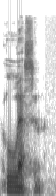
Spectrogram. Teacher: these two words are pronounced exactly the same lesson and lesson with the short sound e like bed and ten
